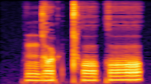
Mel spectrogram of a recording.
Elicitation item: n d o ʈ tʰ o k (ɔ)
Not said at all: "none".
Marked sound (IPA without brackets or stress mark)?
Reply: o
